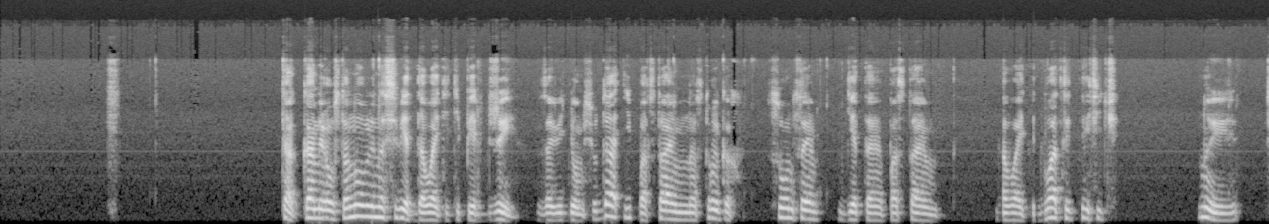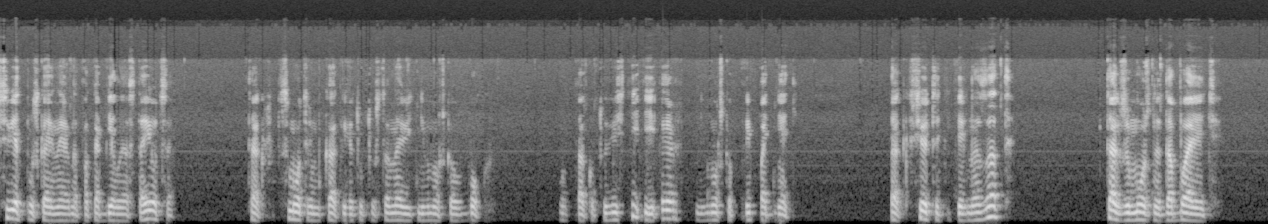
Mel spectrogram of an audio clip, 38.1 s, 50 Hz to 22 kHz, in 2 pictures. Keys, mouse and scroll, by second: 2.5 click, 2.8-3.1 scroll down 2, 5.7 click, 7.3 g, 10.1 click, 11.2 click, 12.4 click, 18.5 click, 21.6 scroll down 2, 21.9 middle click, 24.3 g, 25.7 middle click, 27.0 g, 28.7 r, 30.3-30.9 scroll up 3, 30.7 middle click, 33.4 click, 36.4 click.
